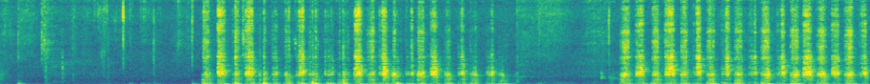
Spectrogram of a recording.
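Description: A coin's edge scratches a thin, flat cardboard scratch-off lottery ticket lying on a table, producing a rapid, rough rasping scrape. After a quiet start, the scratching runs for about three seconds, stops briefly while the coin is lifted, then resumes for the last few seconds.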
